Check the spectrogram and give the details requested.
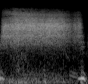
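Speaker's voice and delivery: loud whispered shush; long hissed shh; retold shushing. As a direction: hush someone urgently. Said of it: "He's like".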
